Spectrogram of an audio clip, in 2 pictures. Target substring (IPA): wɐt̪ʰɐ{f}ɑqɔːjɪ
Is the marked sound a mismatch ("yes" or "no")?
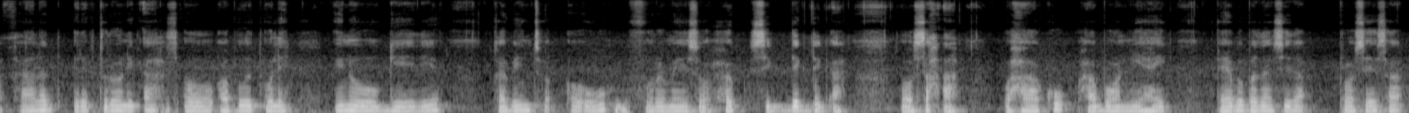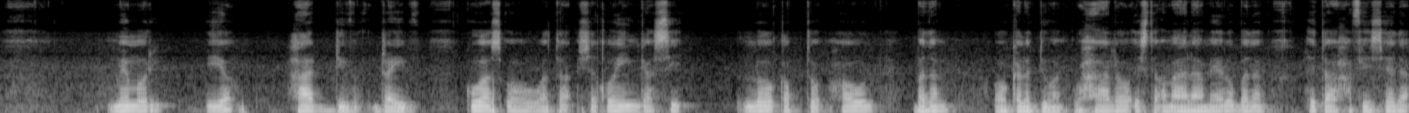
yes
